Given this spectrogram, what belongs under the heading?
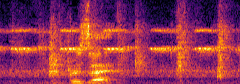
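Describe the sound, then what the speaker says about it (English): Crickets chirp faintly in a quiet indoor space, a thin repeating trill under a brief spoken question. "Crickets? Crickets."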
